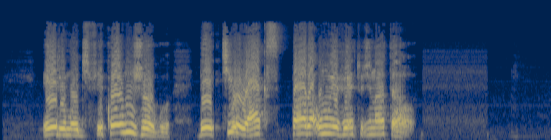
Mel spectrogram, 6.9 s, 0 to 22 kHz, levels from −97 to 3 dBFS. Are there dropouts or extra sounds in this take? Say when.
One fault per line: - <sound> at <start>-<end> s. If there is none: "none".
none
